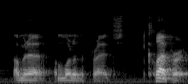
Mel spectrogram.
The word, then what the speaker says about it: Klepper: Klepper is how it's pronounced.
